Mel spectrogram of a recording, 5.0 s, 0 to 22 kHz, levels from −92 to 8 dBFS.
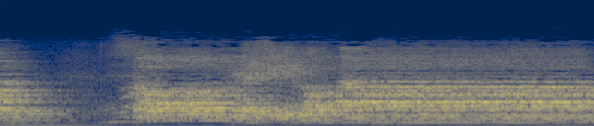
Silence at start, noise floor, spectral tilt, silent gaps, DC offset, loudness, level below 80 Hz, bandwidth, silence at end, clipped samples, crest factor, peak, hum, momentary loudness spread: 0 s; -43 dBFS; -6.5 dB/octave; none; under 0.1%; -18 LUFS; -68 dBFS; 6.8 kHz; 0 s; under 0.1%; 12 dB; -6 dBFS; none; 9 LU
